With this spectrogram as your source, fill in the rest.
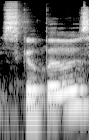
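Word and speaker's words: Skopós: So if you're like me, we're going to have Scopos, I believe is how it's pronounced. There's a little bit of an accent on the second O, so I'm not sure, but they have two like little drone things.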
